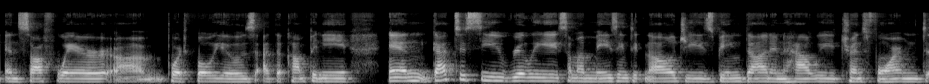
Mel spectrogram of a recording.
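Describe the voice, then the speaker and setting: Interview guest: middle-aged woman from Haiti, low voice, measured, thoughtful, lots of fillers. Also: a little mellow. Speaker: guest, fintech founder and CEO. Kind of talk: conversational interview answers.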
